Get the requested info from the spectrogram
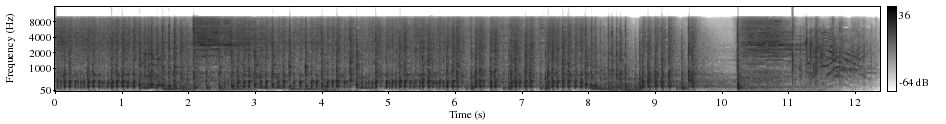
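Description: Acoustic drum kit played fast and busy: bass drum, accented snare and hi-hat with rolls and tom fills that step down in pitch. The drumming dips briefly about ten seconds in, then comes back loud and sustained.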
